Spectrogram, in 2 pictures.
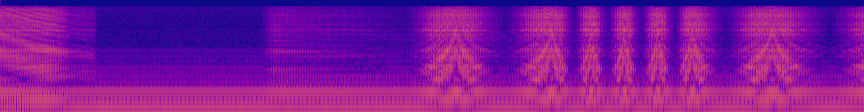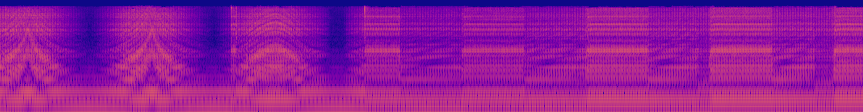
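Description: Modular synthesizer drone from a Dronebank module, run through a Tidal Wave wave folder whose folding is swept by the module's internal LFO. A steady low drone runs throughout. Through the middle its bright overtones swell and fade in a pulsing rhythm, and near the end it settles into a buzzier, steadier tone.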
